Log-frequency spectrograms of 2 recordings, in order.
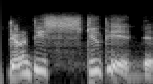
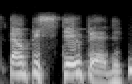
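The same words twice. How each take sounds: First: Put-on slow, much higher accented put-down; Surge's accent. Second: Put-on Surge's accent. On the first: Friend mimics Surge brushing off Billy, slow and high. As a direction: drag it out the way Surge said it. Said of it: "but the way he said". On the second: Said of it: "he says".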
